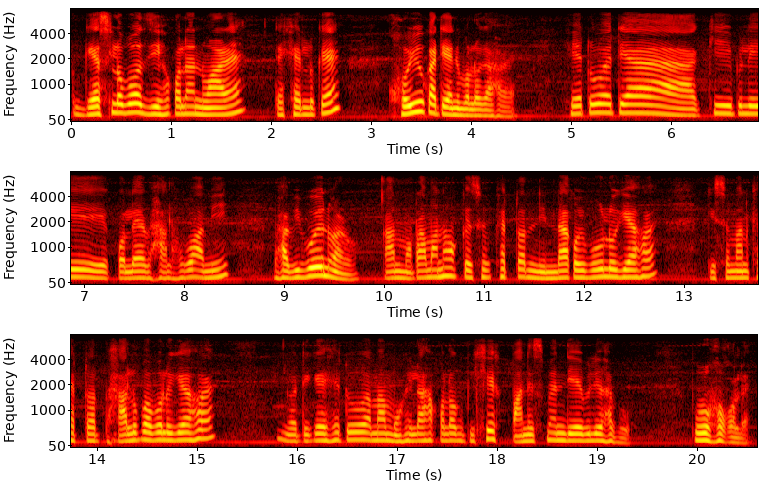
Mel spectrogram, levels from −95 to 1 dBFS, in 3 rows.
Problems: constant background noise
